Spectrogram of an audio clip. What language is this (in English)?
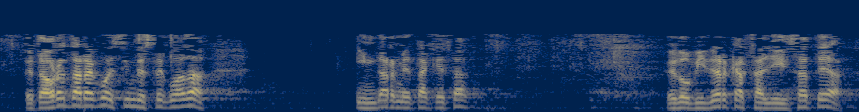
Basque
